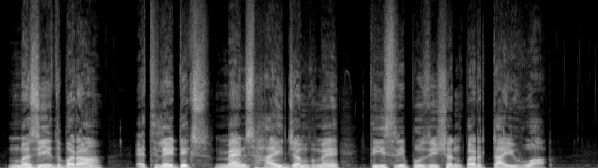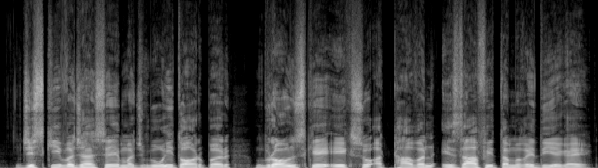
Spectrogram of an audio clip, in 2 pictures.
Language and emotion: Urdu, neutral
